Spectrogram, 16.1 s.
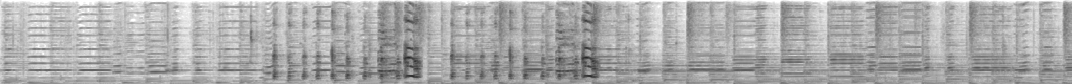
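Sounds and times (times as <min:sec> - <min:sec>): harmonica and guitar tune: 0:00.0 - 0:16.0
chicken clucking: 0:03.3 - 0:10.9
rooster crowing: 0:04.0 - 0:09.1.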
